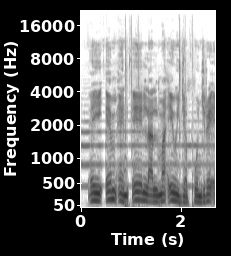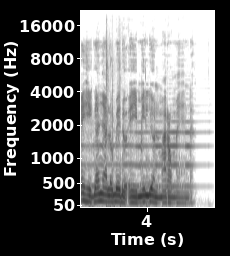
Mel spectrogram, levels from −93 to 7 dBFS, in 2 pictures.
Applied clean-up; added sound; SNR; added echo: neural mask model RNNoise.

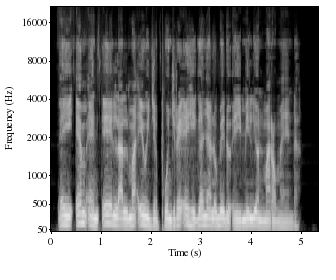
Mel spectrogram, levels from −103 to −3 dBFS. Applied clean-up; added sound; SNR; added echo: neural mask model DeepFilterNet 3.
